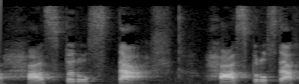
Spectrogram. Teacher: la O H se pronuncia como la J, pero suave, y la O es como A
